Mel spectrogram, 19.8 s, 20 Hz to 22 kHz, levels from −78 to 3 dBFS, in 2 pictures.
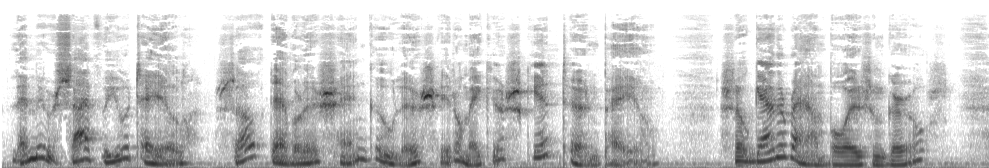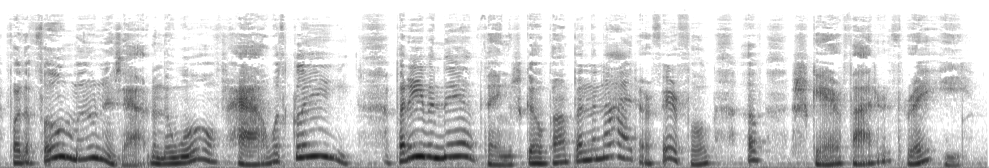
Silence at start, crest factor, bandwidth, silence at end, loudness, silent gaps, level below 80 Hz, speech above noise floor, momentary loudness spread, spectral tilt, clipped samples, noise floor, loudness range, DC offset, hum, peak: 0 s; 18 dB; 16 kHz; 0 s; -18 LUFS; none; -42 dBFS; 21 dB; 12 LU; -6 dB/octave; under 0.1%; -39 dBFS; 6 LU; under 0.1%; none; 0 dBFS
